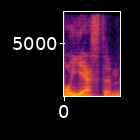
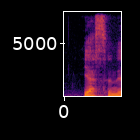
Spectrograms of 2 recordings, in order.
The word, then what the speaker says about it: Llestyn: Let us know, Yeston. It's spelled LLESTYN. – Yeston, yeah.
